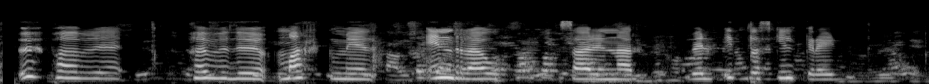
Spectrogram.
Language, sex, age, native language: Icelandic, male, 18-19, Icelandic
